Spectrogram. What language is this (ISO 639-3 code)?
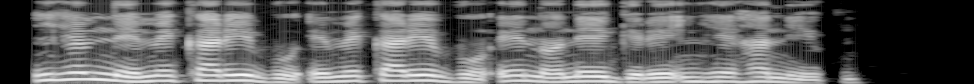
ibo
